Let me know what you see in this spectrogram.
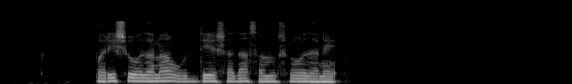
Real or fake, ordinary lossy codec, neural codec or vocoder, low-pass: real; none; none; none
